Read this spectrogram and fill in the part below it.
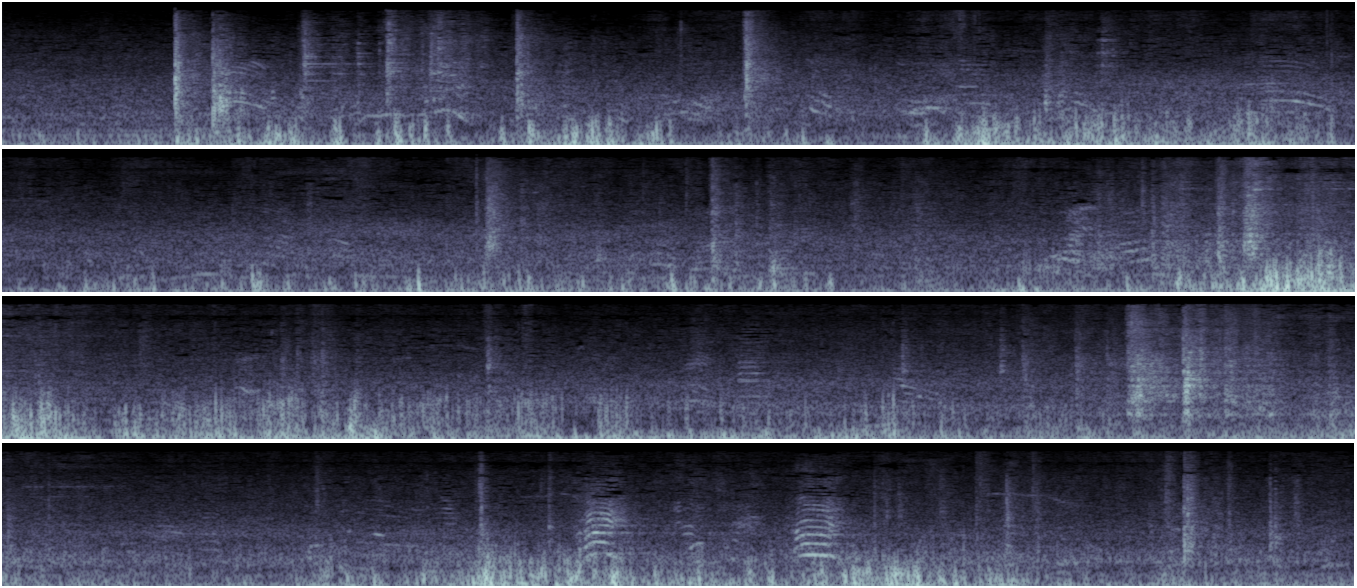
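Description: Glass and wood bang and crash as a shop front is broken into.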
